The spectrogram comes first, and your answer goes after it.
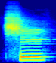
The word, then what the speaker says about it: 吃: It does still have the meaning of to eat, but commonly instead they choose to use this one, which is chi, chi or heck in Cantonese.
